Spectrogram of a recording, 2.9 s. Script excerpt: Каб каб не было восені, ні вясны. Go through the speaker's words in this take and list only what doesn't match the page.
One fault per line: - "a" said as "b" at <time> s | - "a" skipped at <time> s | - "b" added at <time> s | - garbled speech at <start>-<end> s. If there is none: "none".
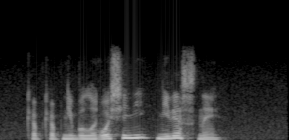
none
